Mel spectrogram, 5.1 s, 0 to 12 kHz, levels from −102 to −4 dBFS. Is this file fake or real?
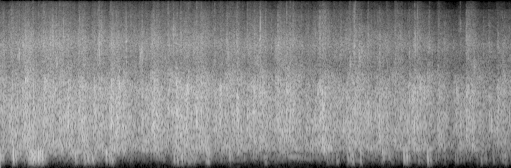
fake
